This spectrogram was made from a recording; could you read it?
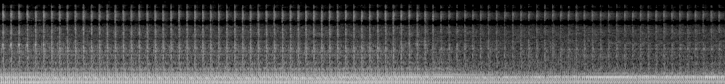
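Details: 2007 Suzuki GSX-R600 at steady idle with a deep, regular knock about 3–4 times a second under the engine note. The owner first suspected the cam chain tensioner or valves, but the tensioner was fine. Bearing material turned up in the oil: a spun bearing, and the engine was replaced.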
